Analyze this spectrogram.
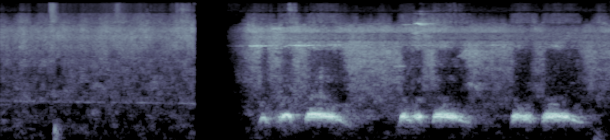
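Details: Spotted dove used as a lure bird. Brief handling noise and hiss come first, then three low coo phrases in quick succession, each a short double note leading into a longer, sliding coo.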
